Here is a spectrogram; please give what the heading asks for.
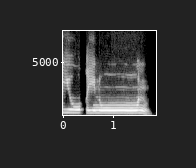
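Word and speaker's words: يُوقِنُونَ: Tadi yang saya koreksi, Umi bacanya yu hamzah sukun. Sementara ini matobi waw.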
